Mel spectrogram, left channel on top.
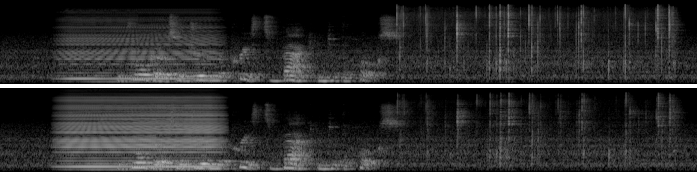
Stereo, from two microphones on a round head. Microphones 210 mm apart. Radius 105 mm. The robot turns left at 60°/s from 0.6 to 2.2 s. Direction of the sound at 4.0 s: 65° left (ahead or behind).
